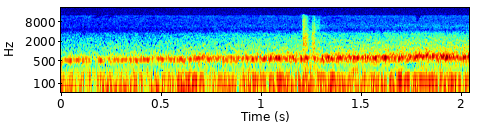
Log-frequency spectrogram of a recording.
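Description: A faint steady hum, one held tone over a low rumble, with a single faint click a little past halfway.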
